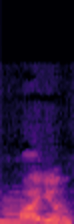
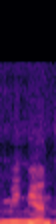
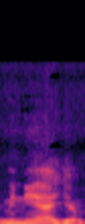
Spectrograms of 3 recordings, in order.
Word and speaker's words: MinION: Sí, el Bento Lab y el Mayon, ¿cómo tú lo pronuncias? Yo le digo el Minion, sí, es el Mini Ion, porque pues los de Oxford así le decían, pero pues es el Minion, pues sí.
